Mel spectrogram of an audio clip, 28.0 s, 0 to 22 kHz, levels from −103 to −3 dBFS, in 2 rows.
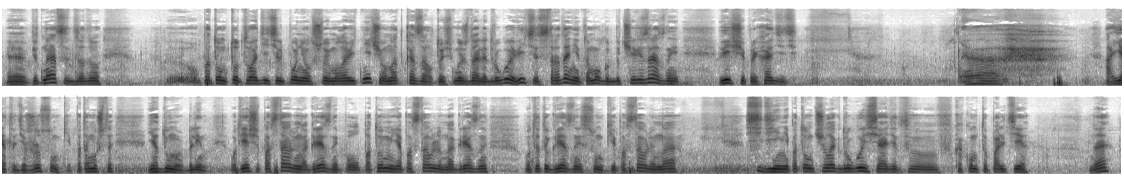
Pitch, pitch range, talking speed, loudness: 130 Hz, 120-140 Hz, 130 wpm, -23 LUFS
